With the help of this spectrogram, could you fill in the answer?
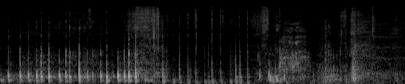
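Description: Fingertips scratch and pick at the printed tape and surface of a hollow, medium brown corrugated cardboard shipping box held in one hand. A quick run of dry scratches rings with a hollow mid-pitched resonance, then gives way to softer, bright scraping and tearing sounds that fade out quietly.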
